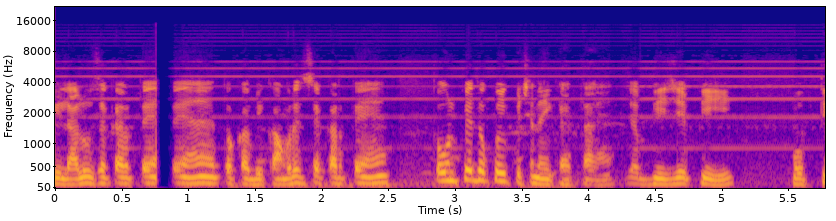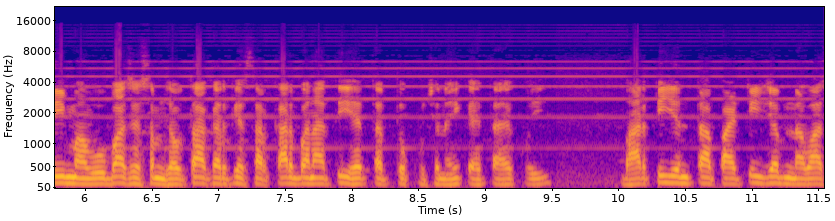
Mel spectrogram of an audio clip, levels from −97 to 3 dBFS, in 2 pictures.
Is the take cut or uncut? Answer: cut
